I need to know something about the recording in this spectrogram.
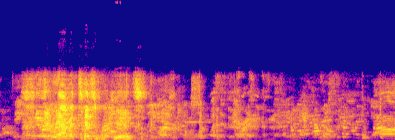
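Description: A man strums an acoustic guitar.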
